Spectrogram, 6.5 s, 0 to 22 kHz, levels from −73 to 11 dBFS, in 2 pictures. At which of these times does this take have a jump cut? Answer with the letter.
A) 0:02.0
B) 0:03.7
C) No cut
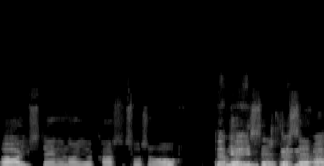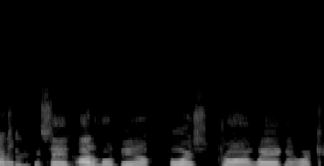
A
